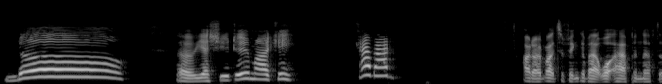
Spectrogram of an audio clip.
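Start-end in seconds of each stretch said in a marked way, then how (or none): 0.1-1.3 very high, loud long howl; drawn-out toddler howl; wailed no. Acted. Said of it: "I cried". 1.8-3.9 rising to high mother's voice; lightly voiced mum; brisk mum.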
